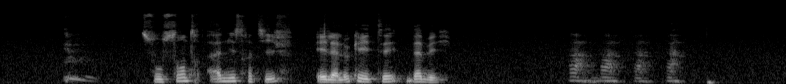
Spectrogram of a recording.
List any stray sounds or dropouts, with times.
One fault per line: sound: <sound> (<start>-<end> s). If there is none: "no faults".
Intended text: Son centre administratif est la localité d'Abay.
sound: throat clearing (0.6-1.0 s)
sound: laugh (5.7-6.9 s)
